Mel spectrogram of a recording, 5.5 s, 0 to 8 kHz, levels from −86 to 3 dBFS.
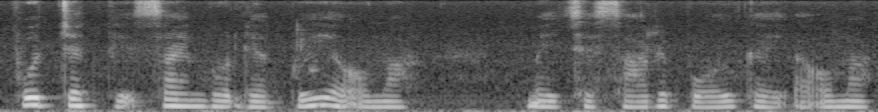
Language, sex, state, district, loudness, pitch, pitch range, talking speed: Mizo, female, Mizoram, Aizawl, -19 LUFS, 150 Hz, 145-170 Hz, 165 wpm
